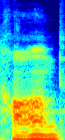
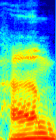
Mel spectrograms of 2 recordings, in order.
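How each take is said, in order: First: The long vowel is pronounced at the back. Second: The long vowel is pronounced at the front. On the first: This is the broad vernacular pronunciation. "those are a real kind of deep Belfast pronunciations" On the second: This is the polite pronunciation. "hand is long, but it's not back"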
